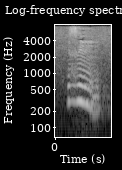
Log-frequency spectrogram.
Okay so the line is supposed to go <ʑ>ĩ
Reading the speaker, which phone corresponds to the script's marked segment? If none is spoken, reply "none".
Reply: z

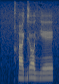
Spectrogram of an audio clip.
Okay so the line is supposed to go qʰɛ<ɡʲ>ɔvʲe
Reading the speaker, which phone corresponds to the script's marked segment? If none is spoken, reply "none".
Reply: ɡʲ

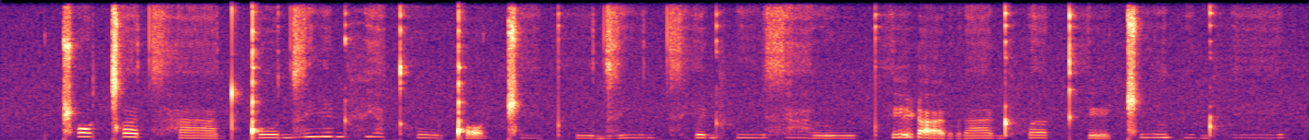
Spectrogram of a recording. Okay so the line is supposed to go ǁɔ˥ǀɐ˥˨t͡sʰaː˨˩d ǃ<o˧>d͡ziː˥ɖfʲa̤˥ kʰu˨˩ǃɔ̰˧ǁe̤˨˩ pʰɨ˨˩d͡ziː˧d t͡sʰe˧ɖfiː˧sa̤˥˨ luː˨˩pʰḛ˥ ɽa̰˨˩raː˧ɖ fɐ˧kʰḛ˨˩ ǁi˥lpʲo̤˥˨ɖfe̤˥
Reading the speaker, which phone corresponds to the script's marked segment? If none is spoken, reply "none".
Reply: o˧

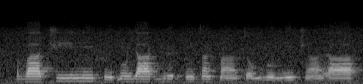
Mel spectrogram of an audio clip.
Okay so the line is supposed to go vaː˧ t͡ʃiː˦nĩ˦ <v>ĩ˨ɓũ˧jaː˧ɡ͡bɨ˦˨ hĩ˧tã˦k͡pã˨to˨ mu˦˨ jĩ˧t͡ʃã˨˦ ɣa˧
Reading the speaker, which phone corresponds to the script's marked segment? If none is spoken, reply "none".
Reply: f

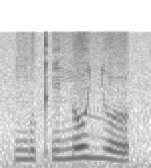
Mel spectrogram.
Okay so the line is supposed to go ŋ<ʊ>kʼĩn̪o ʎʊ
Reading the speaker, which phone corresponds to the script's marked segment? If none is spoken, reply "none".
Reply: u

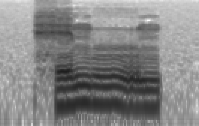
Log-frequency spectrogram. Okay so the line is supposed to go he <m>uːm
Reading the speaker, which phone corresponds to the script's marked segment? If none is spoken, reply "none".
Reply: m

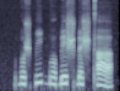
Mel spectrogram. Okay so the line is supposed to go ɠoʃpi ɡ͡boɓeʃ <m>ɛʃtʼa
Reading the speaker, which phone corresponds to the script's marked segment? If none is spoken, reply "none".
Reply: ɓ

